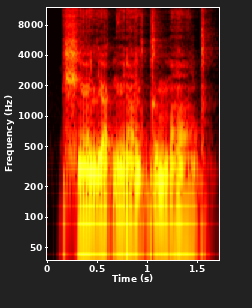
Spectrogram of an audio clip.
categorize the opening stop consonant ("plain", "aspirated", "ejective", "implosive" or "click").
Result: implosive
